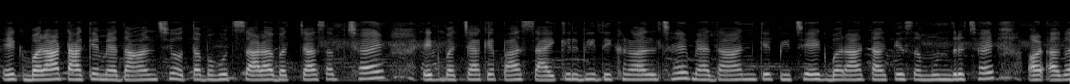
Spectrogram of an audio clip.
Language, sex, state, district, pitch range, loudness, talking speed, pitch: Magahi, female, Bihar, Samastipur, 220-240 Hz, -27 LUFS, 175 wpm, 230 Hz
